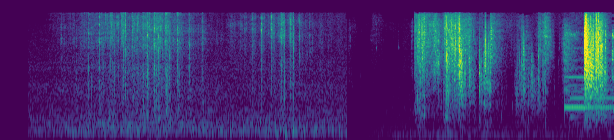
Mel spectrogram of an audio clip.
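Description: Newspaper pages being leafed through and rustled, ending in a loud flap of a page being turned. A melodic phone ringtone starts just before the end. The first three seconds hold only a steady background hiss.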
